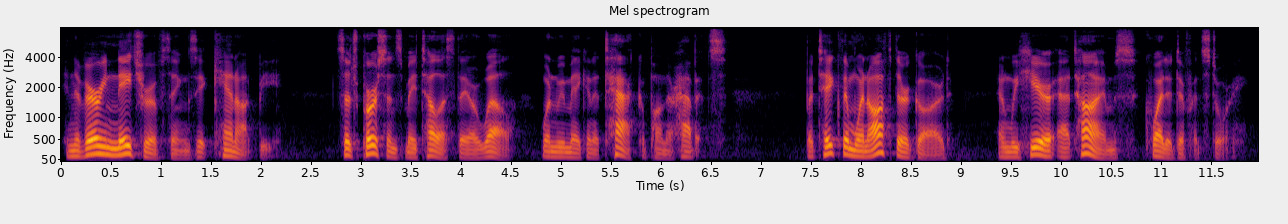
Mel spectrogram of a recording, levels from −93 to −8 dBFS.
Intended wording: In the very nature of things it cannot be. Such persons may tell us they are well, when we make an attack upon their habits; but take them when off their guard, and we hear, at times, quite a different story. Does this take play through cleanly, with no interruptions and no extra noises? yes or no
yes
